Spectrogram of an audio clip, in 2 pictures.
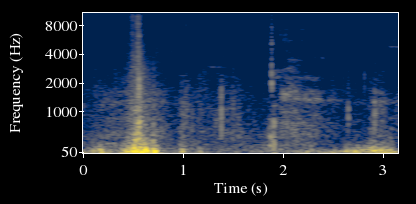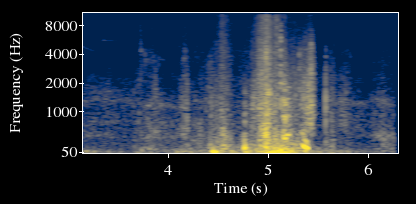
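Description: Footfalls and body movement of two disc golf drives thrown from a tee pad: a short thump of a planted step about half a second in, then a second thrower's quicker run-up steps and plant, heavier, from about four and a half to five and a half seconds.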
